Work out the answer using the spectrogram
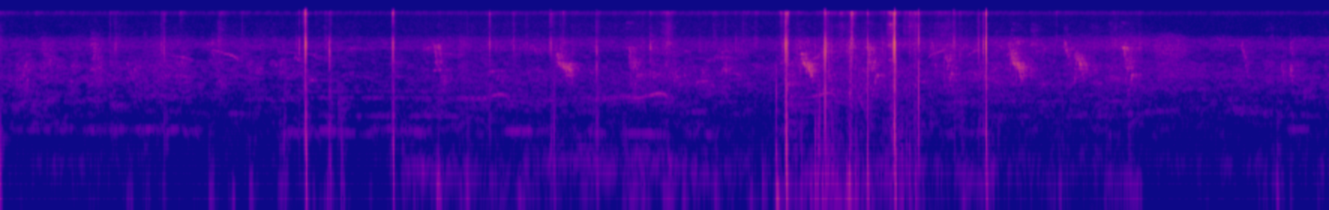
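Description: Faint short bird chirps with a few thin pitch glides. Sharp clicks and taps are scattered throughout, thickest from about six to eight seconds in.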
